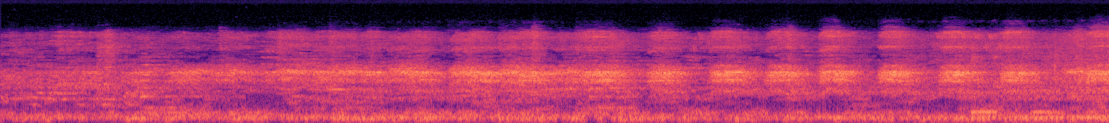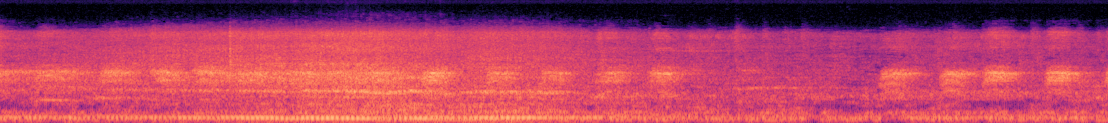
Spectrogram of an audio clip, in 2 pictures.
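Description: A bird calling over and over in short repeated calls, about two a second, pausing and starting again near the end. In the middle a louder rushing noise with a low hum swells up and fades away.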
